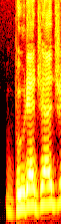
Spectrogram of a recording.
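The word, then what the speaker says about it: Buttigieg: his last name and he came out and said it's very easy it's three words boot edge edge and so i've just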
